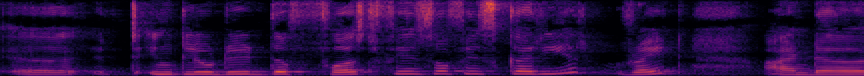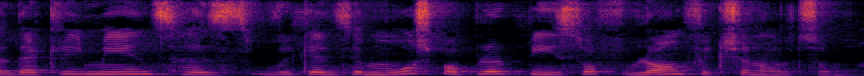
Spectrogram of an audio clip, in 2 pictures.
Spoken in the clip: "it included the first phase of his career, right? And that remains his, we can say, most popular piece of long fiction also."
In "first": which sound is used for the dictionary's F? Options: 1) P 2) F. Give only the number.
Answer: 2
